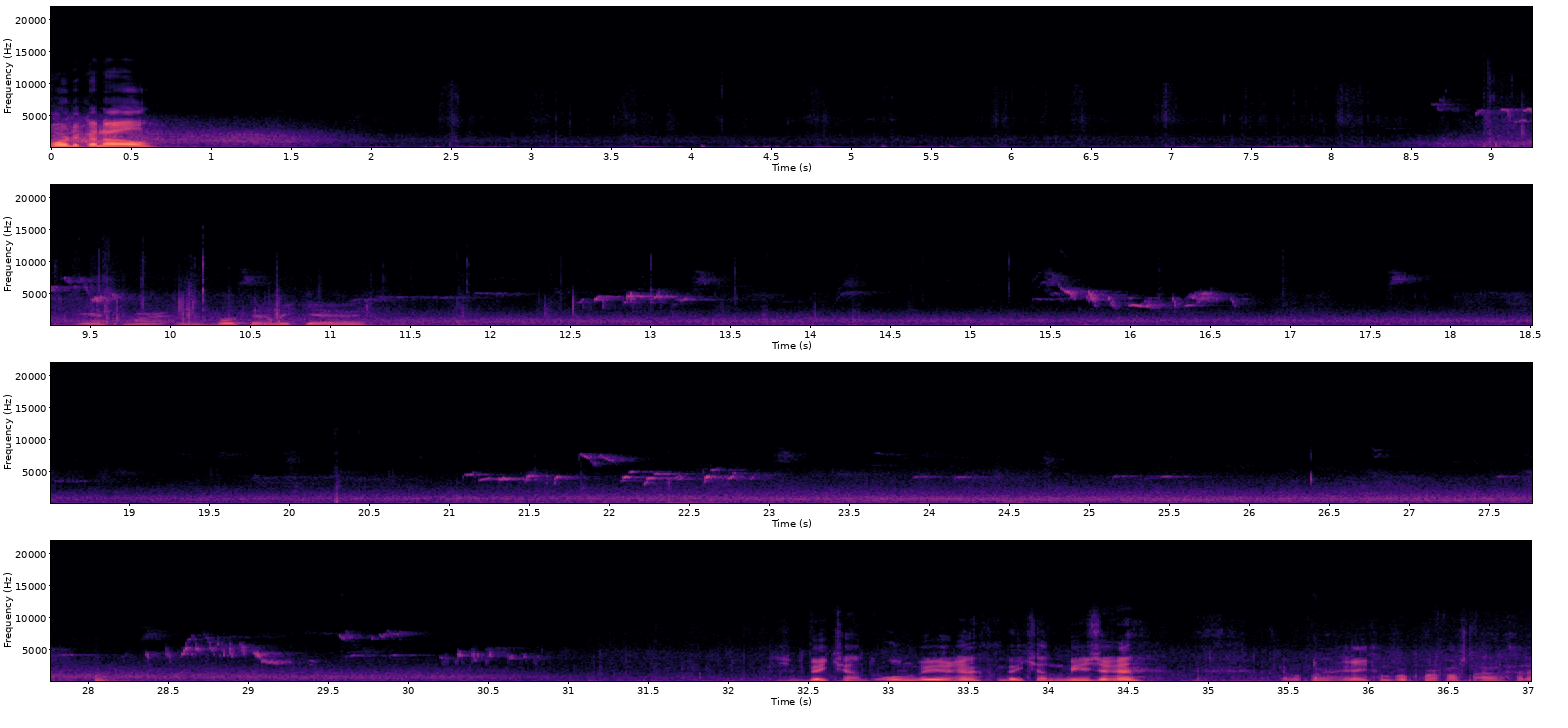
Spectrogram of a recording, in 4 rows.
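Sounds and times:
birds chirping and calling: 0:05.9 - 0:19.0, 0:19.7 - 0:37.0.

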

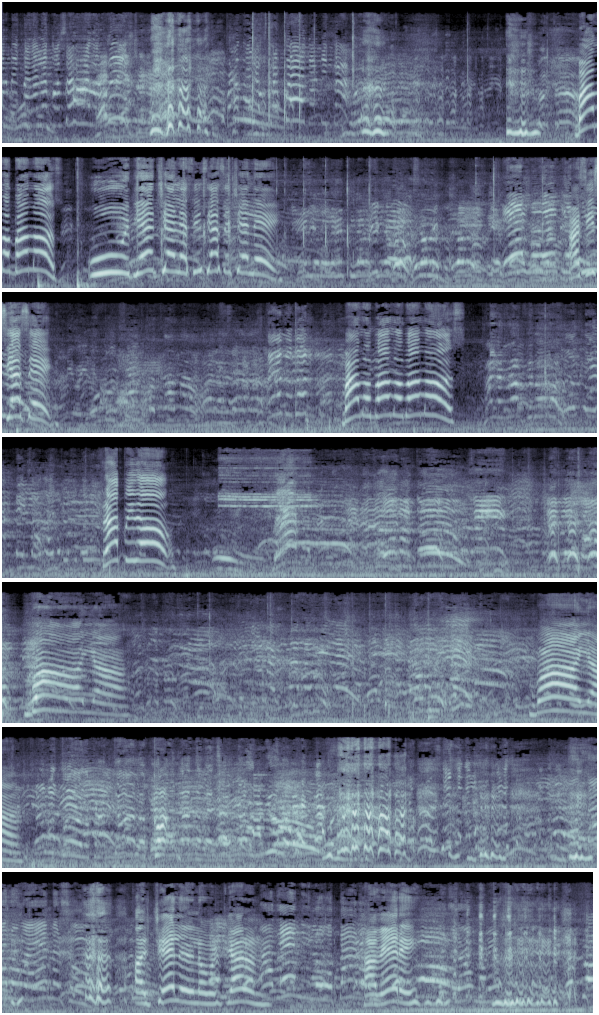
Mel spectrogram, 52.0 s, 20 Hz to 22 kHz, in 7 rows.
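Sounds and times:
men calling and shouting: 0:00.0 - 0:52.0.

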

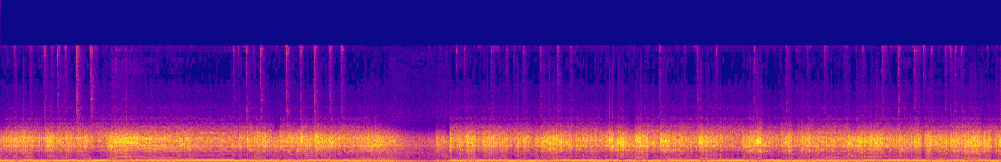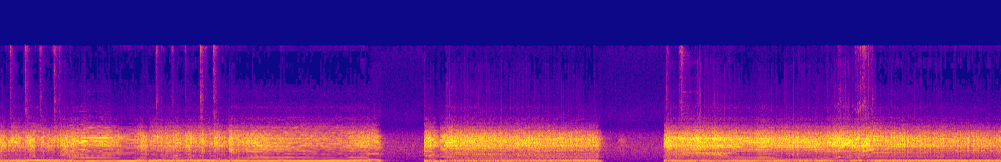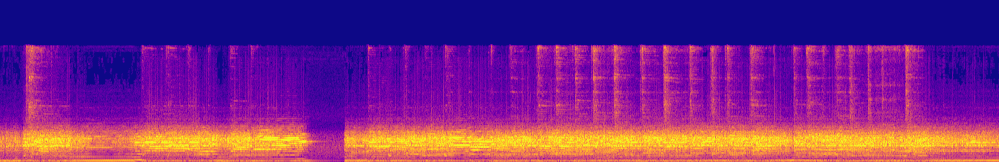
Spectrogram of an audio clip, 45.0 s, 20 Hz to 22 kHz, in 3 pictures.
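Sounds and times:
loud electric guitar chords: 0:00.0 - 0:45.0.

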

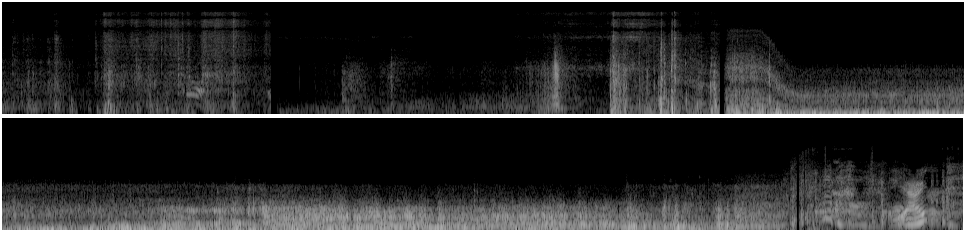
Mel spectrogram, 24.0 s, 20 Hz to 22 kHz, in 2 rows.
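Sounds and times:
bike tyres on dirt: 0:00.0 - 0:09.5.

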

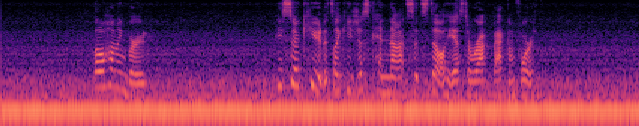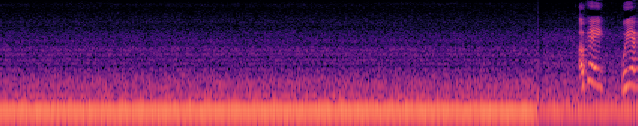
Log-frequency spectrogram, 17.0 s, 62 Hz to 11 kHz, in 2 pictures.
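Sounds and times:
low mechanical hum: 0:00.0 - 0:17.0.

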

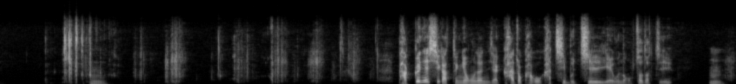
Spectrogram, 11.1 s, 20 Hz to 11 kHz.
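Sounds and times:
person chewing crunchy food: 0:00.7 - 0:05.8.

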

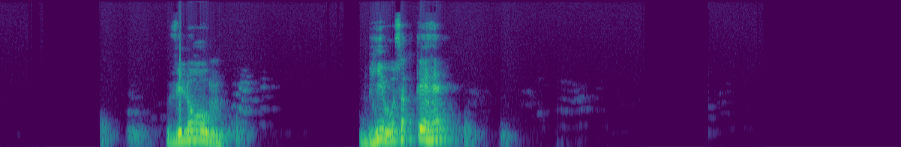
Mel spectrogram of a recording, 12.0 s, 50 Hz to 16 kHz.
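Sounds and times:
man talking: 0:02.2 - 0:03.2, 0:04.8 - 0:06.2.

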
